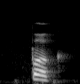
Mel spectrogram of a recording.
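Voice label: "пӧк", Komi, female; kpv audio dict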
